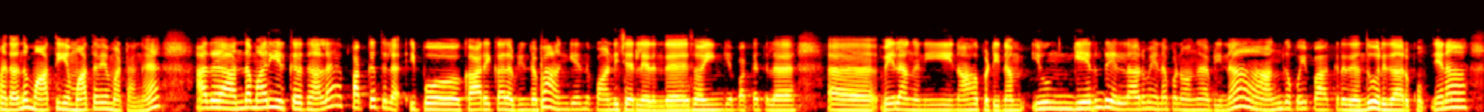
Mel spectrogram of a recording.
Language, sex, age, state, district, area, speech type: Tamil, female, 18-30, Tamil Nadu, Nagapattinam, rural, spontaneous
